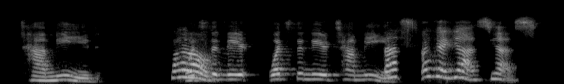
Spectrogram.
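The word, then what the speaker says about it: תמיד: It's a D. No. Tamit. No, you had it right the first time, but you had Oh. the wrong last letter. Tamid. Wow. What's the near Tamid?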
